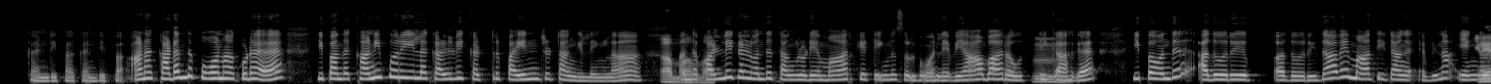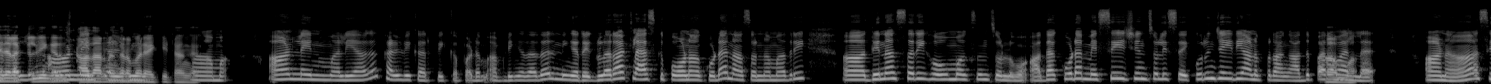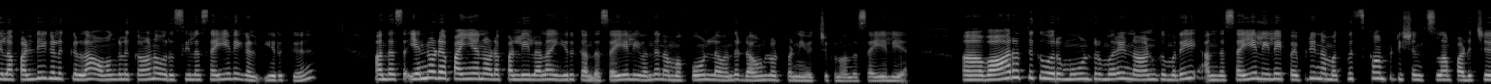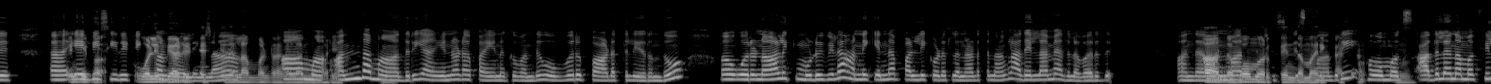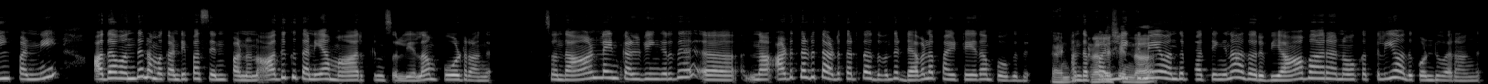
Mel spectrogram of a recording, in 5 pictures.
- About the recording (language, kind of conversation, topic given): Tamil, podcast, ஆன்லைன் கல்வி நம் பள்ளி முறைக்கு எவ்வளவு உதவுகிறது?
- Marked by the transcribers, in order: other noise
